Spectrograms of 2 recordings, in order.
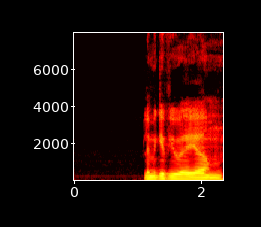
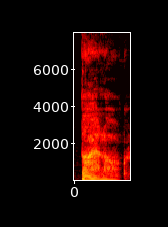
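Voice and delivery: whispered echo; 4 semitones lower, 9 dB quieter than usual. Acted. Whispered echo of topic word.

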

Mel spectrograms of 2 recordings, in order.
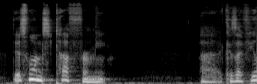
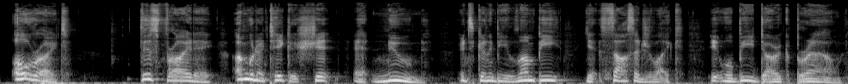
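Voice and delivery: excited announcement; 2 semitones higher, 6 dB louder than usual. Acted. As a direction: announce it like a big goal. Future poop plan, loud.

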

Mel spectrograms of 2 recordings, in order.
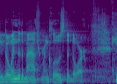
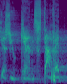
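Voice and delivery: high, strained frantic retort; exasperated dad. Acted. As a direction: snap back in hammed-up desperation. Exasperated dad answering toddler.

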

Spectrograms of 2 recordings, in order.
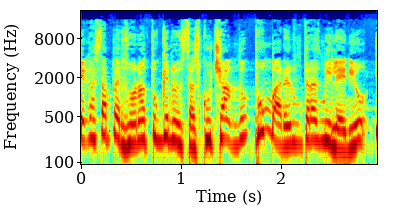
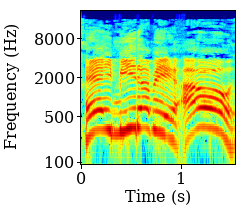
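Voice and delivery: pretend shout; 7 semitones higher, much slower than usual. Yelling at neighbours from window.

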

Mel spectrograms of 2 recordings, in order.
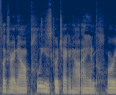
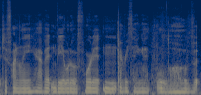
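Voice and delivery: ordinary talk

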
